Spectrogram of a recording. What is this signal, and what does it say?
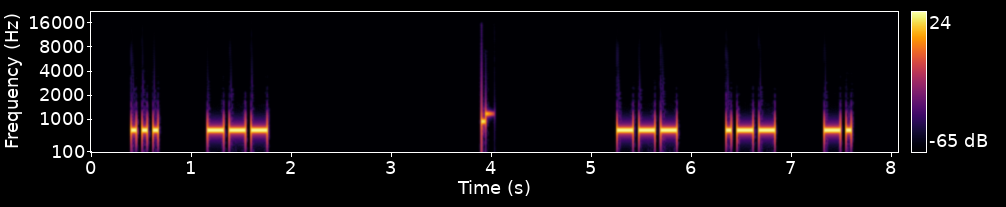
Morse code, heard as a keyed tone, about 22 wpm, spaced as for 12 wpm, 700 Hz. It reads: SO OWN
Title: 3x Character Spacing - Top 300 Words - 22wpm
